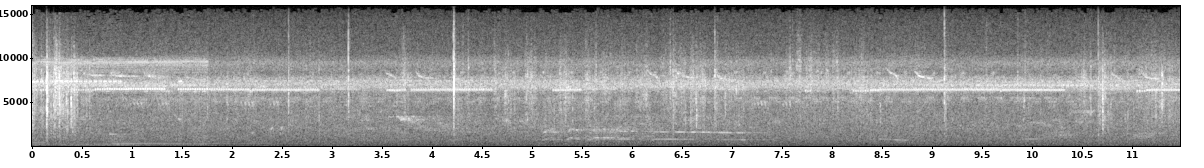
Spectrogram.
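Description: Rural outdoor ambience: a steady high-pitched insect drone with faint bird calls, broken by a few light clicks.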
